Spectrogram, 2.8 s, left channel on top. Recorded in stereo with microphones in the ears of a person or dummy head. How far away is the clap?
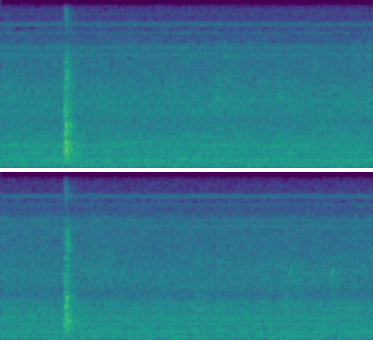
About 0.6 m.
